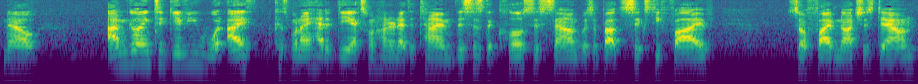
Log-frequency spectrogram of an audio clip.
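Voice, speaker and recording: A bright, forceful man with a mid-range voice hosts a hands-on tutorial. He speaks casually and informally, using everyday slang as he explains each step. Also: mid-range voice, fairly even intonation, normal speed. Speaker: tutorial host.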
